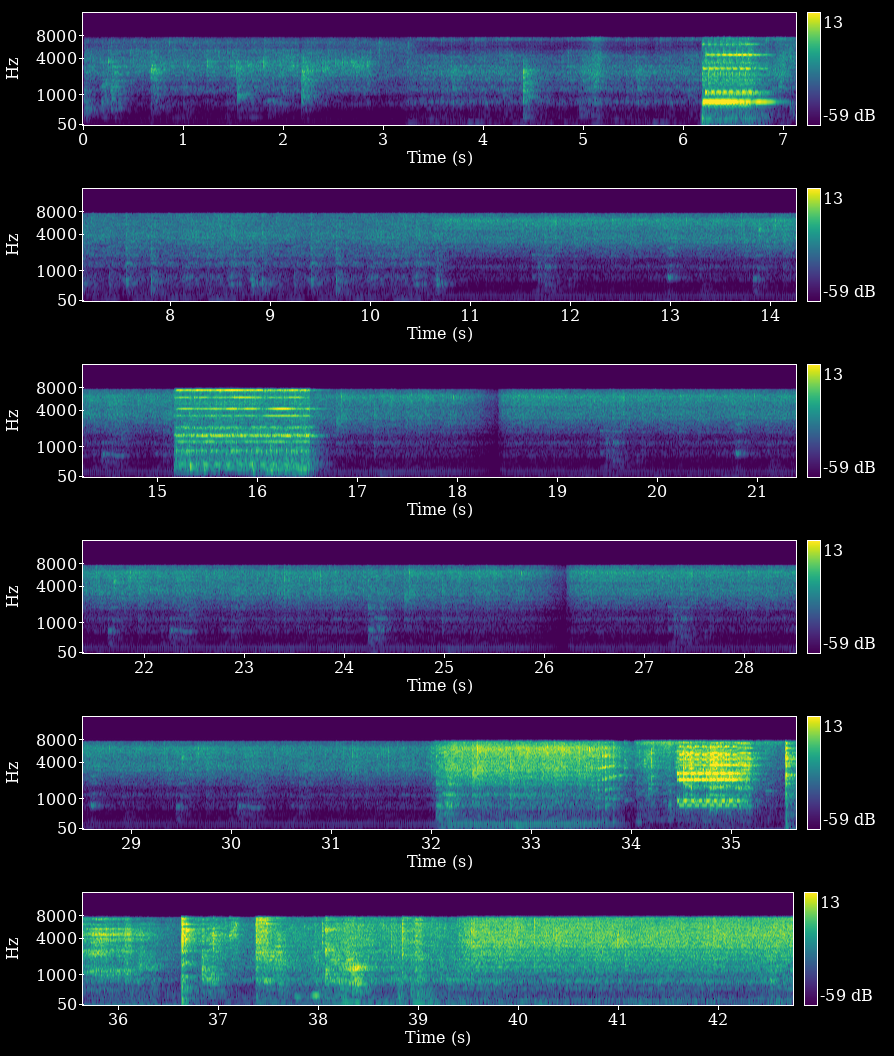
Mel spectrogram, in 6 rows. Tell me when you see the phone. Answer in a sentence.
The phone can be heard from 6.2 to 6.9 s, from 15.2 to 16.6 s and from 34.5 to 35.1 s.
